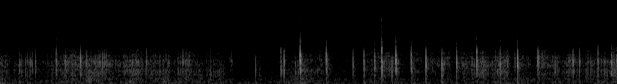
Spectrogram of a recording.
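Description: Long nails tap on the cardboard cover of a spiral-bound hardcover cookbook. A soft, scratchy rustle gives way to a run of quick, light, dry taps centered in the midrange, with brief bright clicks. The taps stop short and leave no ring.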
